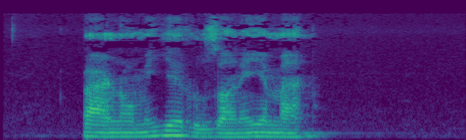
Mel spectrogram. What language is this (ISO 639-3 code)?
fas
